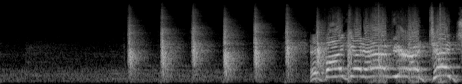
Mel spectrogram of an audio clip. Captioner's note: loud, angry clapping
